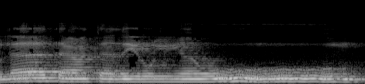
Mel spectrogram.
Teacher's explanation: وقف کریں گے تو لین عارض للسکون بنے گی، یعنی لین وقفی ہو جائے گی، تو لا تعتذروا اليوم لمبا کر دیں گے اور میم ساکن پہ اظہار ہوگا۔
